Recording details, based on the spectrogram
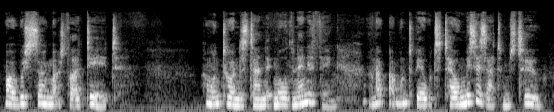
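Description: Timid young English housemaid. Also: female voice, medium pitch, quick pace, breathy edge. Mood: grieving, earnest. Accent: working-class English. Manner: hesitant, apologetic, deferential. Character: timid, earnest young housemaid, soft-hearted and deferential. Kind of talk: radio drama acting.

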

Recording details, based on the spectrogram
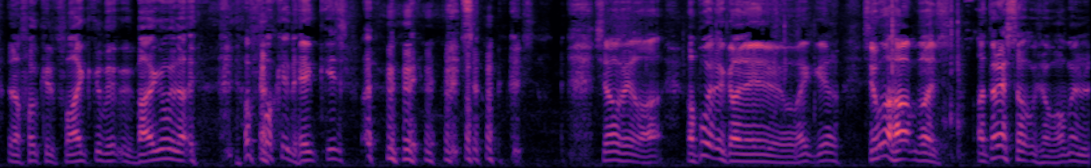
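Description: A man's voice: medium pitch, slight background noise. An older man with a Scottish accent telling casual anecdotes, swearing freely and acting out the dialogue as he goes. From Scotland. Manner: animated, sweary, acts out dialogue. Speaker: storyteller.

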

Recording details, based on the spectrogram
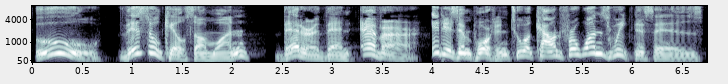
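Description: A man's voice: sits high, sharp tone, no echo, studio quality, full character voice. A male actor voicing a cocky little keenfolk tinker, a gleeful mad inventor for a video game, with a smug, theatrical, scheming manner. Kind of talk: video game character voice lines.

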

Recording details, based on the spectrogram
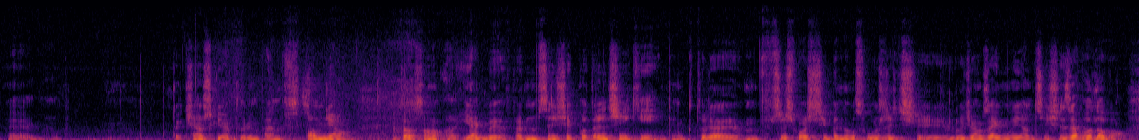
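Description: Older man explaining things in measured speech. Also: mid-range voice, warm tone, slight background noise. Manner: measured, didactic. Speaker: interview guest, bioenergy therapy teacher and author. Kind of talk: explanatory interview answers. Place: furnished living room, indoors.

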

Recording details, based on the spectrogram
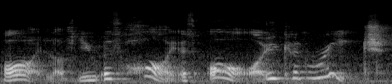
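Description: A big, tender grown-up hare from a picture book, read by a woman, patient and playful. The words are stretched out slowly, with plenty of rise and fall. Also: high voice, big pitch swings, warm tone, slight background noise, voice pushed up, heavily acted, low-quality recording. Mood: playful, loving.

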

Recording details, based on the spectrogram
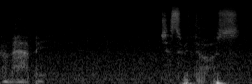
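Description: Man acting a very slow, hushed obsessive young lover. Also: whispered, natural voice. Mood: tender, devoted. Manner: hushed, halting, intimate, with long pauses. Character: obsessive, tender yandere young man watching his sleeping beloved. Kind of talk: ASMR roleplay. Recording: clear background noise.

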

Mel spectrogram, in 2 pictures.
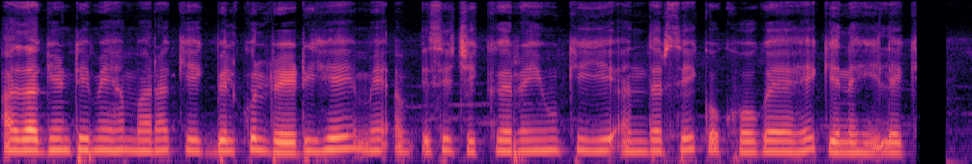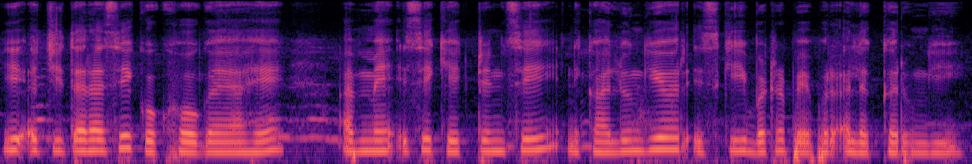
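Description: A young woman host giving a calm, step-by-step recipe voice-over for her home cooking channel. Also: on the low side, normal speed, creaky. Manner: calm, instructive, repeats steps plainly.

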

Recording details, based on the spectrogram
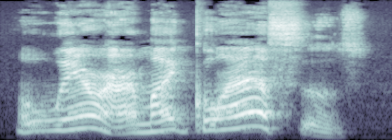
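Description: A man voicing a fussy, earnest little sign painter in a children's storybook, with drawn-out exclamations. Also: very high-pitched, gravelly, pushed and bright, pitched above the performer's own voice, full character voice. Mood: puzzled, fretful.

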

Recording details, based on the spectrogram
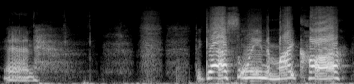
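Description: A hoarse woman groomer with a gravelly voice, chatting to live-stream viewers while trimming a dog in a grooming salon, recorded on a phone. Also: high voice, expressive, takes it slowly, a bit bright. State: hoarse from an illness. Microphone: phone camera propped at the grooming table.

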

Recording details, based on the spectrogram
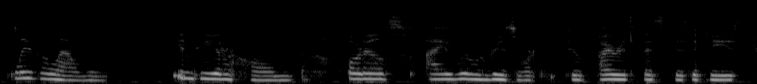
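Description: A woman whispering as a vampire dressed as a pirate, making deadpan threats. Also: fairly high pitch, lo-fi sound, heavily acted. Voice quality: breathy whisper. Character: vampire posing as a vicious pirate. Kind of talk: whispered ASMR roleplay.

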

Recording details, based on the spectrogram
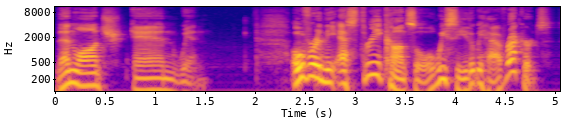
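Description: A man's voice: medium pitch, huge pitch swings, normal speed, slightly rough. A man in his forties gives a scripted tech demo with wry, playful asides, speaking to camera from a home study. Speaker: developer advocate presenting a product demo. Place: home study with bookshelves, indoors.

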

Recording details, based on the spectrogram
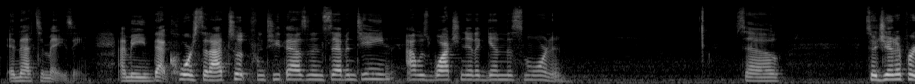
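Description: A woman's voice: medium pitch, fairly bright tone. A woman, hosting a casual live stream and answering viewer questions in a chatty, rambling, self-deprecating way. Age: 50s. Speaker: host.

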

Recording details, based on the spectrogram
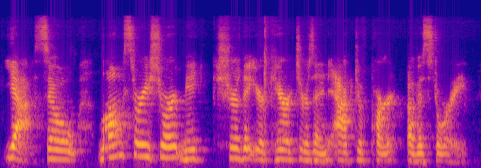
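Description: A woman around her thirties or forties speaks in a medium-pitched voice. She gives advice conversationally, like a teacher, over a video call from a small room. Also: moderate pace, a bit bright, poor audio. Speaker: podcast co-host, writing teacher and editor. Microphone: earbud headset on video call.

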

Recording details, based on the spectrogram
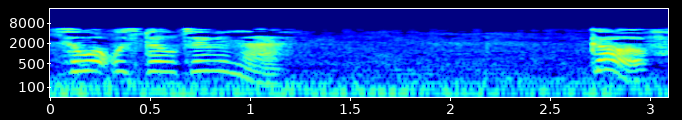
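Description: A woman's voice: sits high, big pitch swings, slow, full character voice. An actress playing a dogged, sceptical female police officer in a naturalistic radio crime drama, with a probing, dry manner. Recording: muffled broadcast with faint noise.

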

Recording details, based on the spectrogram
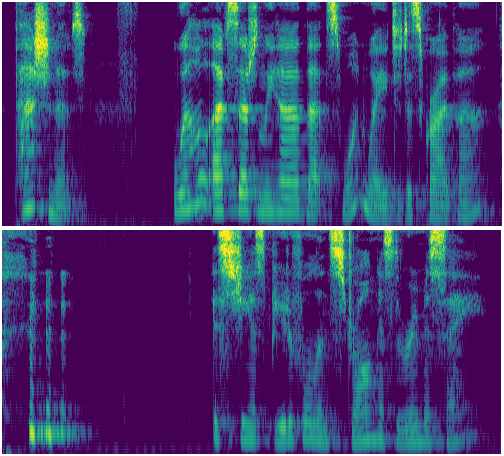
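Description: A woman voicing a gentle, timid, caring young moth girl in an ASMR roleplay, soft-spoken and hesitant. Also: mid-range voice, expressive, takes it slowly, pauses often. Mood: warm, curious.

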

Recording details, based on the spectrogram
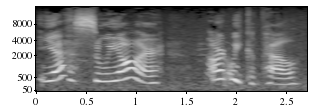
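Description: A woman playing a sweet, earnest, lovestruck teenage girl in a video game, gentle yet forthright. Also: extremely high pitch, sing-song, slow pace, a little hiss or hum, heavily acted. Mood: pointedly cheerful. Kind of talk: video game cutscene acting.

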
